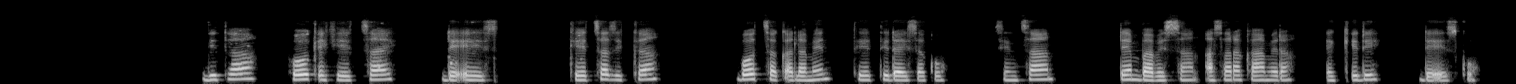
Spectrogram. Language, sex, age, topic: Gamo, female, 25-35, government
